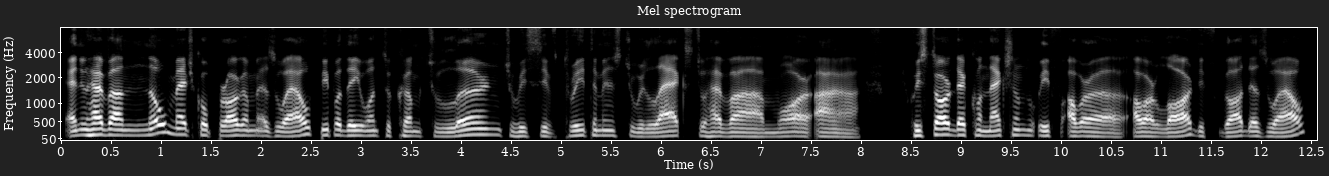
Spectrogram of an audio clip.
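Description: A man from Brazil with a strong Brazilian Portuguese accent, answering interview questions in halting English with frequent pauses. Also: medium pitch, clean tone, no room sound, studio quality. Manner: halting, searching for words with frequent "uh". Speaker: president of a lifestyle health center.

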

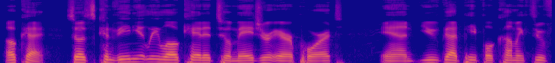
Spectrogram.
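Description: A man's voice: medium pitch, steady tone, moderate pace, clear, resonant tone, no room sound. Man, talk show host, friendly leading questions, resonant voice, dry studio sound. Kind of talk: conversational interview hosting.

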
